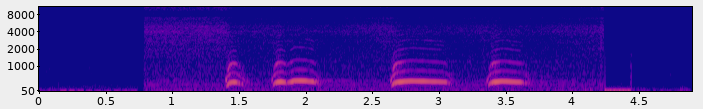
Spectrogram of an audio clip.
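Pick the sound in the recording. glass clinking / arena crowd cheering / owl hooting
owl hooting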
